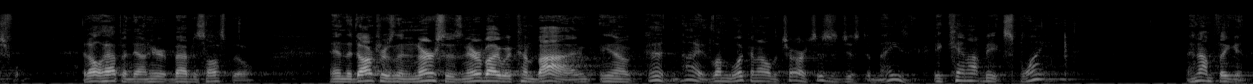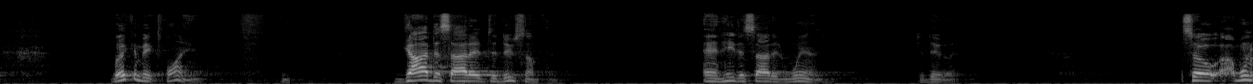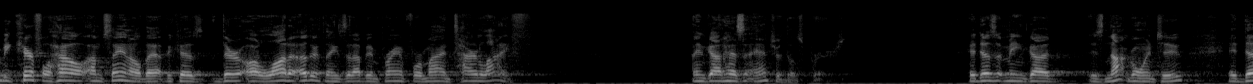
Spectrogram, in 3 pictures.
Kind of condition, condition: setting, live audience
